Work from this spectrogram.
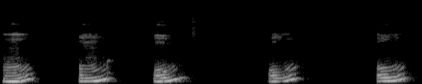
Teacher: Hemos dicho que es una U nasalizada, lo cual suena como una um, um, um, nasalizando.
